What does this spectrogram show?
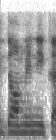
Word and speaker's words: Dominica: so moving along um Dominica and it is pronounced Dom so for continuation we say Dominica that's the official name which is the Commonwealth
